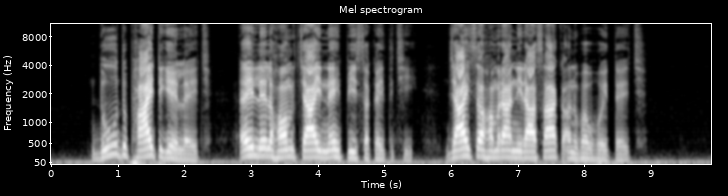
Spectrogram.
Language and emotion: Maithili, sad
